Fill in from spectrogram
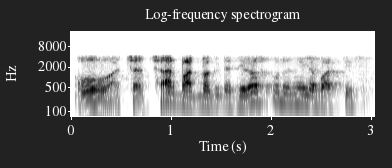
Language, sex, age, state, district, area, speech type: Bengali, male, 30-45, West Bengal, Darjeeling, rural, conversation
